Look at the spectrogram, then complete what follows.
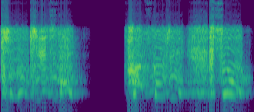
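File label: Japanese damaged engine mood med; War Thunder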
